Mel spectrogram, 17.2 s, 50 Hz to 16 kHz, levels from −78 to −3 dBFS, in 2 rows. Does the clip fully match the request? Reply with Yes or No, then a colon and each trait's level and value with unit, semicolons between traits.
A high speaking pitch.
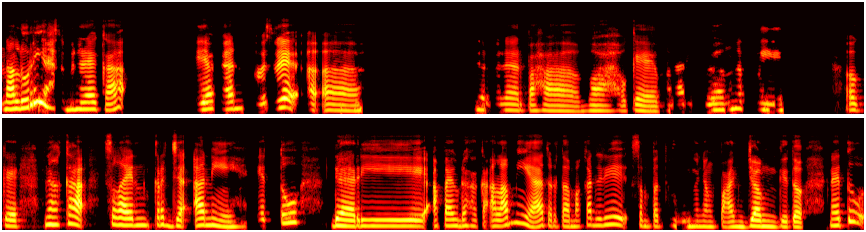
Yes: high, 195 Hz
